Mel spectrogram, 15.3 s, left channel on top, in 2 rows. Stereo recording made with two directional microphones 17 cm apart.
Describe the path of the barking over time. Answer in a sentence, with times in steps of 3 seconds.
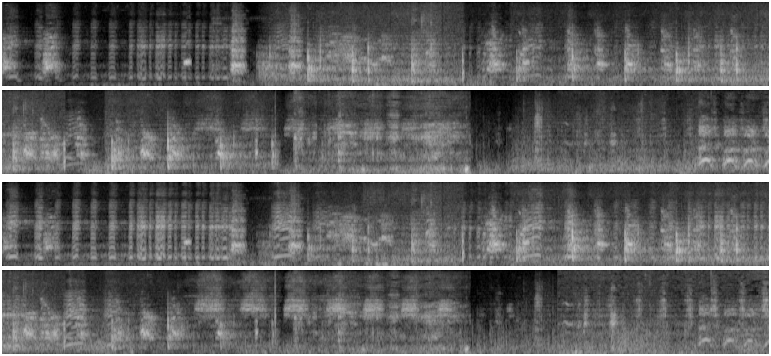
You can hear the barking on the left from 0 s, in the centre from 3 s and on the left from 9 s.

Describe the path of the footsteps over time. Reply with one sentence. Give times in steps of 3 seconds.
You can hear the footsteps on the left from 0 s, in the centre from 3 s, on the left from 9 s and not at all from 12 s.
